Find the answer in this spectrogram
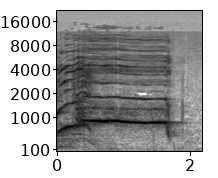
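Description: A woman's high, drawn-out wail: one long cry that rises at the start, holds at a steady pitch, then breaks off with a short downward drop near the end.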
